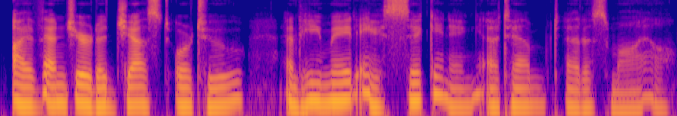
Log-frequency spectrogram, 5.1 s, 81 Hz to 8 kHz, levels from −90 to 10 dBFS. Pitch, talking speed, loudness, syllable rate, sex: 135 Hz, 175 wpm, -20 LUFS, 4.6 syllables/s, female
